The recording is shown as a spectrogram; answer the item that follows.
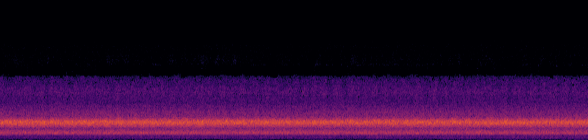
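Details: Many frogs calling together on a still rural night, their voices merging into a constant shimmering hum of mid and high tones without pauses or distinct individual notes.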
